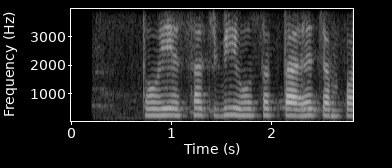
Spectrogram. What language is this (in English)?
Hindi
